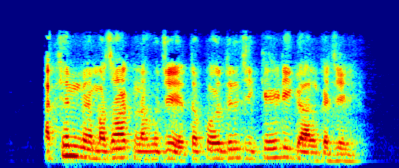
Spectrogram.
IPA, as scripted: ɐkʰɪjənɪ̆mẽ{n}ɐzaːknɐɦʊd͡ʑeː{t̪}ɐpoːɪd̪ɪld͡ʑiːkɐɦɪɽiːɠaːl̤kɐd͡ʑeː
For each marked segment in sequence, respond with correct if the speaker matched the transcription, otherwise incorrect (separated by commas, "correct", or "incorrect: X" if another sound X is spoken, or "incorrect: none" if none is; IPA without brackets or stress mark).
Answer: incorrect: m, correct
